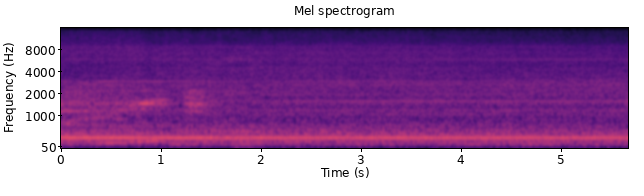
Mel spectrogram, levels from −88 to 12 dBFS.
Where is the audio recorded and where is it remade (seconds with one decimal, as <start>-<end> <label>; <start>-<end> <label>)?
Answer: 0.0-1.5 recorded; 1.5-2.0 remade; 2.0-5.7 recorded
